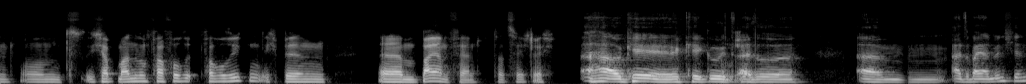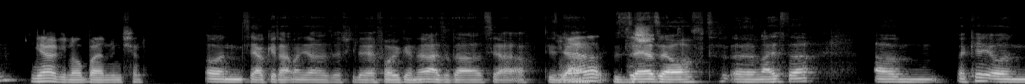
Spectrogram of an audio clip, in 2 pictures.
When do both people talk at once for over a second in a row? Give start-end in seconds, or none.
15.8-17.1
